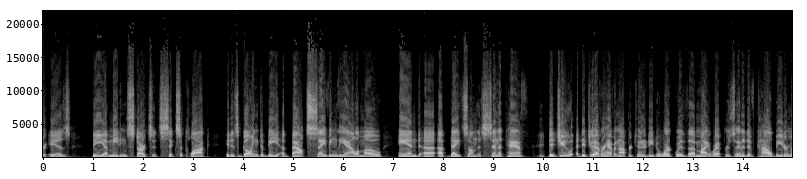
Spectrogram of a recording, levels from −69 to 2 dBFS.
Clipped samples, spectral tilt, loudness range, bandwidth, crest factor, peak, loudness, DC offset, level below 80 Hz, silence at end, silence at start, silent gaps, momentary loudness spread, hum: under 0.1%; -4 dB/octave; 1 LU; over 20 kHz; 12 dB; -8 dBFS; -19 LUFS; under 0.1%; -50 dBFS; 0 s; 0 s; none; 5 LU; none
